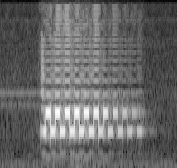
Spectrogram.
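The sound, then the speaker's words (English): A telephone rings once as a caller calls back after the line was cut off, a loud electronic warbling trill lasting just over a second, with a quiet low hum underneath and no voices. “it looks like we're cut off again. Let's hold on until they call back.”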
